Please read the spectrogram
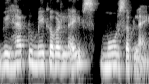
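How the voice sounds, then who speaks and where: Very slow speech from a woman, somewhat breathy in quality. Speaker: professor and college principal. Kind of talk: lecture. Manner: halting.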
